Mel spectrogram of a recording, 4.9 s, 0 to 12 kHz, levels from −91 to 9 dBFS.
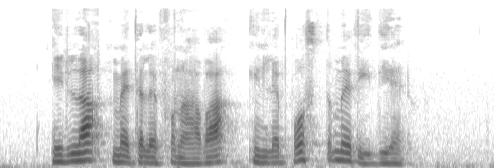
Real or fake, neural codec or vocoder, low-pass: fake; vocoder, 22.05 kHz, 80 mel bands, Vocos; 9.9 kHz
